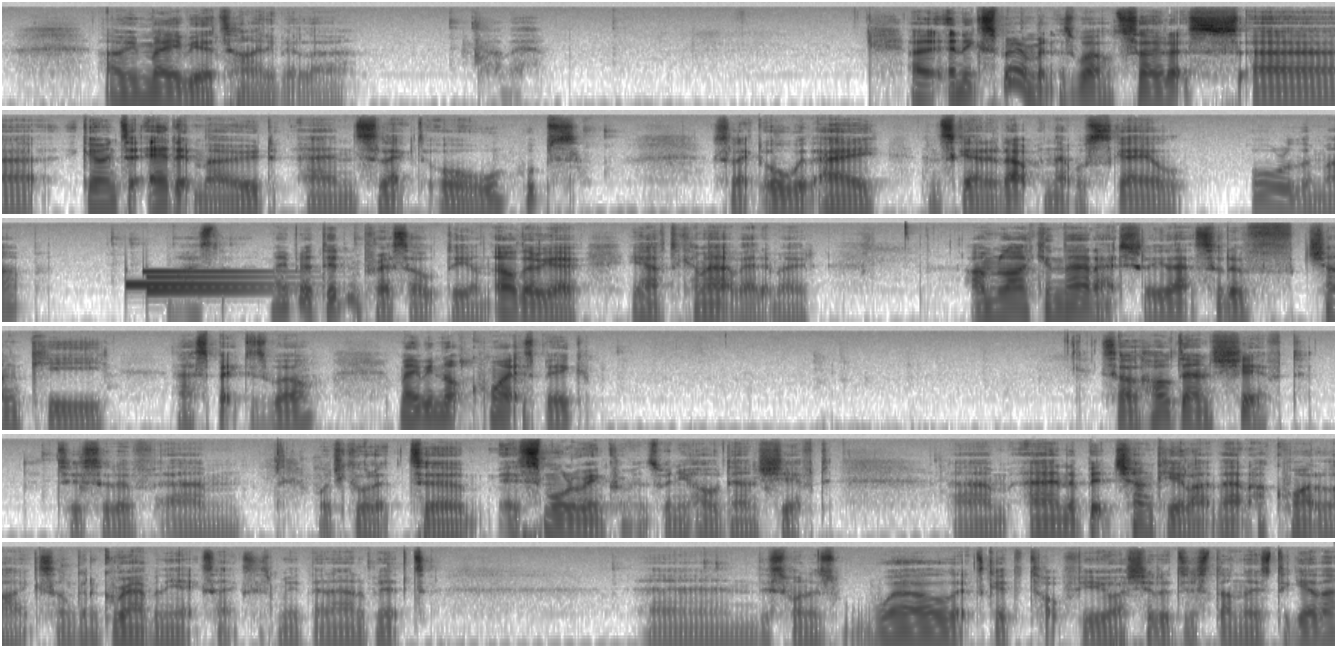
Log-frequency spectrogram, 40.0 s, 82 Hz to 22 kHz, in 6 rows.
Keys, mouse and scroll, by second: 0.4 g, 2.3-2.7 scroll down 1, 2.7-4.7 middle drag, 4.7-7.2 drag, 7.2 Tab, 8.2 s, 13.8 middle click, 14.6 Tab, 14.7 click, 15.4-18.5 middle drag, 18.5 scroll down 2, 19.3-20.7 middle drag, 20.7 scroll up 2, 21.2 ctrl+z, 21.6 ctrl+z, 22.3-23.7 middle drag, 23.7 s, 30.1 Tab, 30.5 middle click, 31.2 scroll down 1, 31.6-33.2 middle drag, 33.2 g, 35.1-36.5 middle drag, 36.5-37.8 drag, 37.8 KP_7, 38.9 g.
